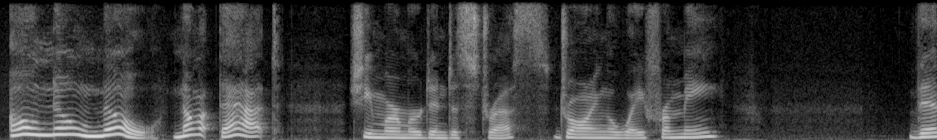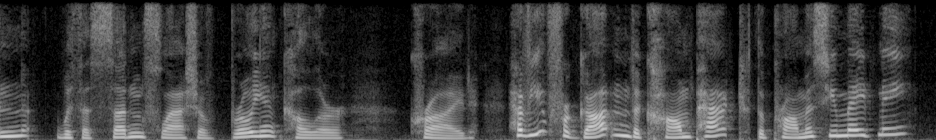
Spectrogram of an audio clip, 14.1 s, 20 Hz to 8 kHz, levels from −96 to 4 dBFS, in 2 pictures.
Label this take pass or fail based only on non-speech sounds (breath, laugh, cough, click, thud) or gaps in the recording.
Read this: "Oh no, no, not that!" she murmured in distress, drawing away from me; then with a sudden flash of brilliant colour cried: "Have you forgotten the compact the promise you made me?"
pass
